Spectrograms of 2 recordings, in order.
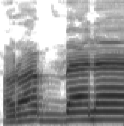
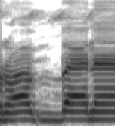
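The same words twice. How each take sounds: First: রব্বানা recited again with the long a held one count; tajweed recitation; one alif stretch. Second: রব্বানা chanted with the long a held one beat; one alif stretch. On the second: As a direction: hold the a in রব্বানা one count. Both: Shown as a demonstration. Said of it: "এক আলিফ টেনে পড়বেন".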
